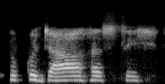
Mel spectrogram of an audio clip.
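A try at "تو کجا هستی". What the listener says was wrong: Very good है।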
